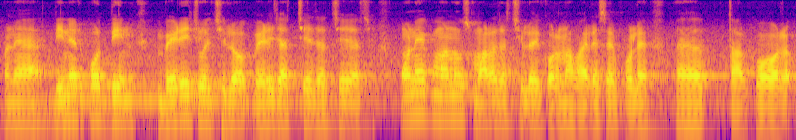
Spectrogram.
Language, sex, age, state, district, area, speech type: Bengali, male, 30-45, West Bengal, Purulia, rural, spontaneous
